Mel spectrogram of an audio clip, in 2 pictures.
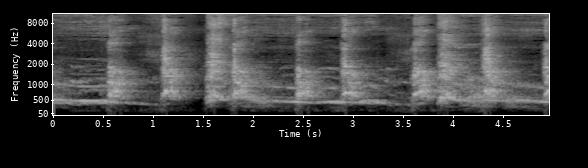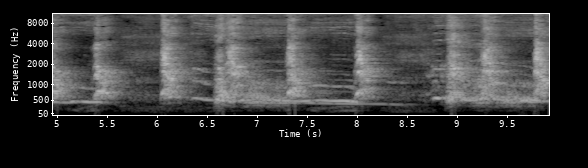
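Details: Steady dog howl holding a drawn-out tone that slowly sags in pitch, repeatedly cut by loud abrupt barks roughly every second or two.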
